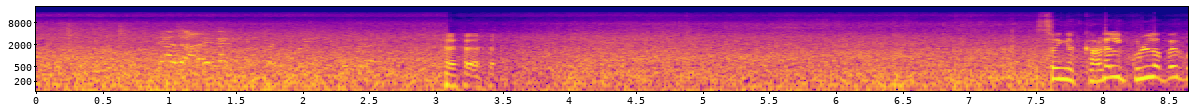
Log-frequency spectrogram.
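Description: Strong wind gusts loudly outdoors.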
